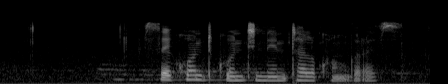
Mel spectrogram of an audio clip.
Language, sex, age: Northern Sotho, female, 24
